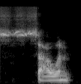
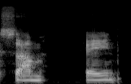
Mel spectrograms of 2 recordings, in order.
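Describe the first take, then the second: First: The middle is said as a w sound. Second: The middle is said as an m then h. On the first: The speaker calls it right. "the M H in the middle is just W basically" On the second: The speaker calls it wrong. "people split it as like Sam Hain"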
